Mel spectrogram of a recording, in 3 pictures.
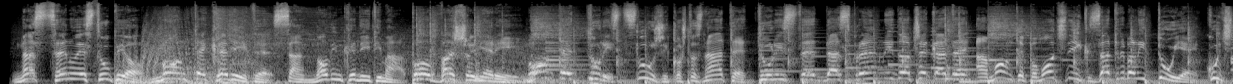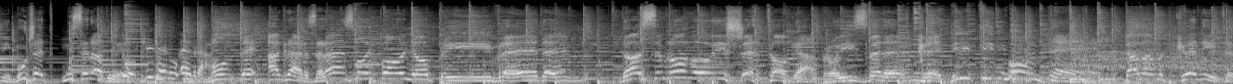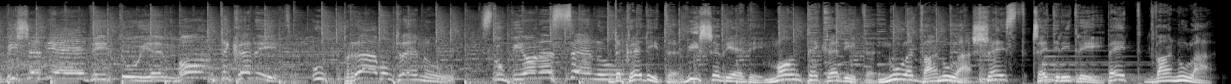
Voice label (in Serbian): reklama; MONTE CREDIT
